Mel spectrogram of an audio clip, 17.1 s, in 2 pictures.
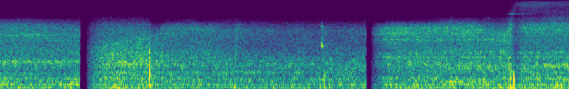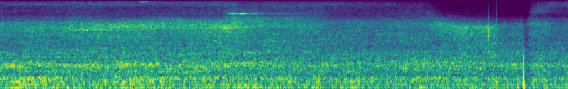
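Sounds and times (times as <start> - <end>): train wheel and track noise: 0.0 - 17.0
high-pitched wheel squeal: 9.0 - 13.2.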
